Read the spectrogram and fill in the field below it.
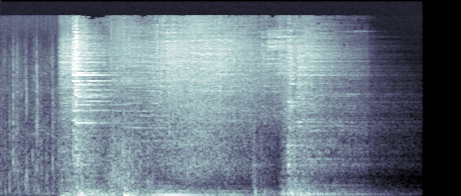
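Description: A short triumphant fanfare swells with a booming hit and then fades.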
